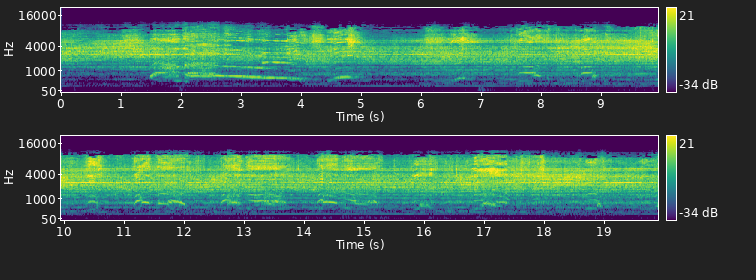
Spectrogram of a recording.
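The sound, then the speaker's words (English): A man yells for help in a film scene, in repeated short, strained cries over a loud, dense wash of noise that persists through the whole stretch, with one longer falling shout near the start. “Help me, he's yelling.”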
